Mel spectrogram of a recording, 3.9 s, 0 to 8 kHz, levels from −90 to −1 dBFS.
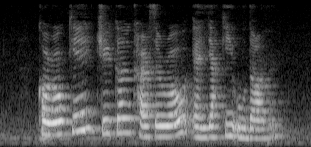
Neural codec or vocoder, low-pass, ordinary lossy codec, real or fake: none; 7.2 kHz; MP3, 48 kbps; real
